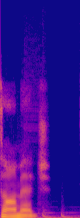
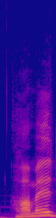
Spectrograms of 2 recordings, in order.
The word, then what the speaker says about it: homage: Kraisanian says homage. I don't know. Because they're girls. Five down. Geese make these noise. Honk. Honks. Plural. Oh, homage. Krazanian says the H is silent.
